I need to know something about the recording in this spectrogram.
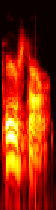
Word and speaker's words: Polestar: the amazing company pole star actually am i pronouncing right is it pole star yes yeah you're right yeah thank you uh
